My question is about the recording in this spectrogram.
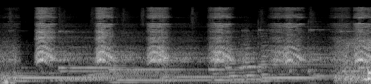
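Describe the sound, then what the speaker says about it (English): A crow caws repeatedly in a steady series of harsh calls, close and fairly loud, set over a soft sustained musical backing within a children's fable about crows and owls. "the minister began to caw feebly to attract the attention of the king of owls."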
